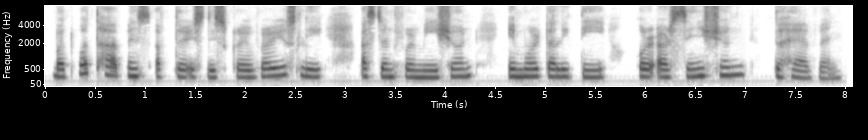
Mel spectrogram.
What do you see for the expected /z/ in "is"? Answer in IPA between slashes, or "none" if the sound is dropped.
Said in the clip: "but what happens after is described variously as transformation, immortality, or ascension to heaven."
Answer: /s/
